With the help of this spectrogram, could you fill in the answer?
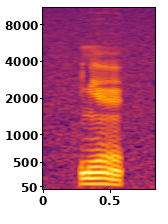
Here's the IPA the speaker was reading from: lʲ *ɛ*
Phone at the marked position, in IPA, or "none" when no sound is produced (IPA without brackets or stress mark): ɛ̃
